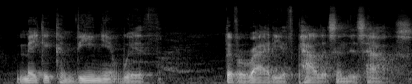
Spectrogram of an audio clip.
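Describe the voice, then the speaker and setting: With audible room echo, a man speaks at a very deep, low pitch with vocal fry, fairly even intonation and a fairly slow pace. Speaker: YouTuber dad and sponsored video host. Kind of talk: casual vlog-style sponsored presentation.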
